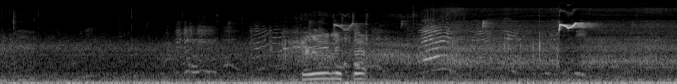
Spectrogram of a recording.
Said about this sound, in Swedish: Och jag försöker plugga det här ljudet, det här Tigersångare-lätet. Ja, visst. Och Spela det. Lyssna en gång här så ser jag.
